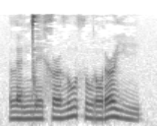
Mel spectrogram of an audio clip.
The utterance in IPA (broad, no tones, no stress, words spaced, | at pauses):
lɛŋ͡ǀexə˞ðu θuɾoɾə˞ ji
